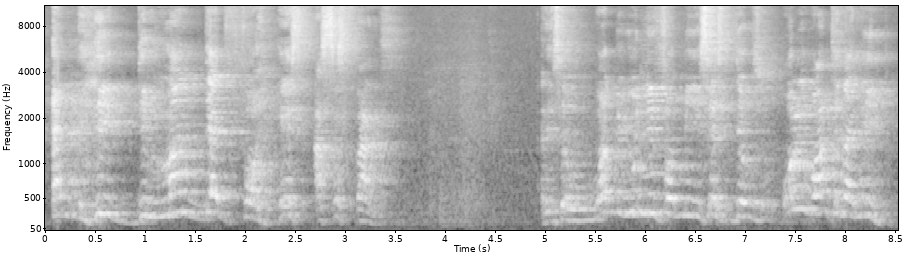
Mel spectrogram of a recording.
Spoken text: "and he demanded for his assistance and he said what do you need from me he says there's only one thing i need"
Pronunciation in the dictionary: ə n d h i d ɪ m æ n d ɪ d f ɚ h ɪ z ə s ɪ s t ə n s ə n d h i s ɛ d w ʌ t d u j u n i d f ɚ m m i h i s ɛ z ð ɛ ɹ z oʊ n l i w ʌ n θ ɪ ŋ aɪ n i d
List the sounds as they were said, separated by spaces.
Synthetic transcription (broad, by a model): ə n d h i d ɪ m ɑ n d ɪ d f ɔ h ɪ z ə s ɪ s t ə n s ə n h i s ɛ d w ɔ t d u j u n i d f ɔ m m i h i s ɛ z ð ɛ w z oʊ l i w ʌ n t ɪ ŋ aɪ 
